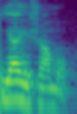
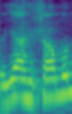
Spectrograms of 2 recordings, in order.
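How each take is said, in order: First: "हिशामो" ending on an open u/o vowel, no n; single damma ending. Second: "हिशामुन" closed with -un; the rejected "हिशामुन", ending in a nasal; wrong tanween ending. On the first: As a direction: lower pitch, "हिशामो" left open at the end. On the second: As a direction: make the final n heard in "हिशामुन". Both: Shown as a demonstration. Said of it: "या हिशामुन नहीं".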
